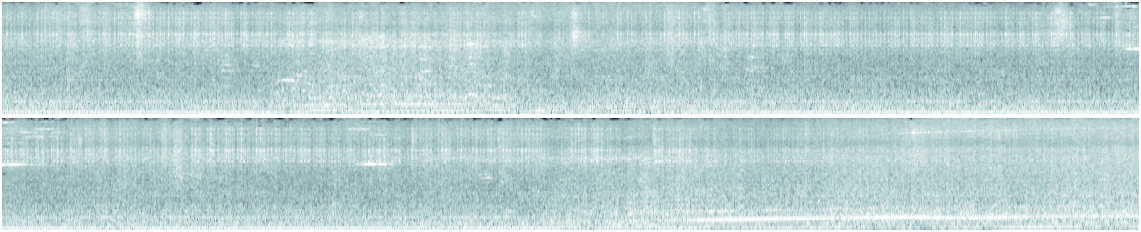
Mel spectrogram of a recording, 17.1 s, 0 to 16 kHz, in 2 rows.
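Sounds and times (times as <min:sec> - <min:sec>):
bus engine and fan drone: 0:00.0 - 0:17.0
faint high squeak: 0:08.4 - 0:08.9, 0:11.2 - 0:11.5.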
